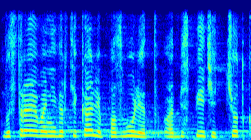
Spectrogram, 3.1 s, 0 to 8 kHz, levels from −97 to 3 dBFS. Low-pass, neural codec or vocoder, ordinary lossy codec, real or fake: 7.2 kHz; none; none; real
